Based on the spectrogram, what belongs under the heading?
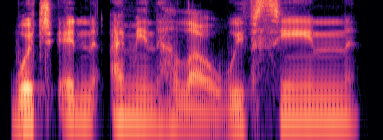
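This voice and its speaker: A man co-hosting a casual pop culture podcast, talking excitably and emphatically, with lots of "like" and swearing. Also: on the high side, moderate pace, no echo, clean studio sound. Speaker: podcast co-host.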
